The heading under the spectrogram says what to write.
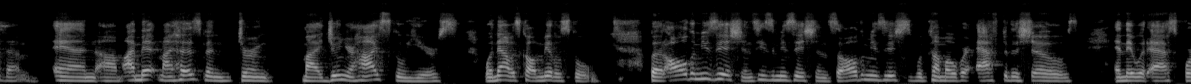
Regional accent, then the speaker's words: New Orleans, Louisiana, United States; moved away; also born or lived in Los Angeles; I'm originally from New Orleans, Louisiana

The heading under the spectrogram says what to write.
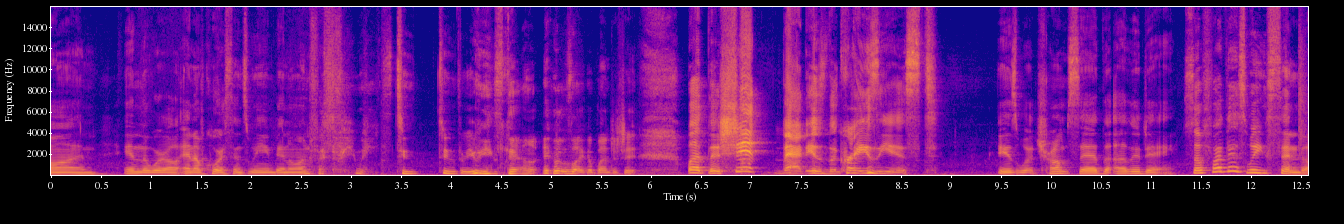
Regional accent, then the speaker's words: New York, United States; as a New Yorker

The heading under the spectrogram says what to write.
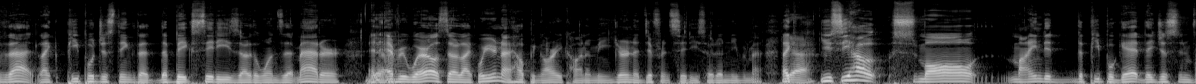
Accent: Huacho, Lima, Peru; moved away; I was raised in Huacho and Barranca

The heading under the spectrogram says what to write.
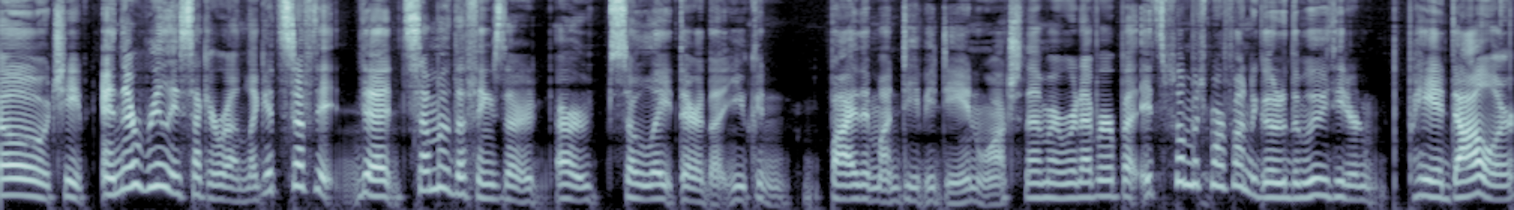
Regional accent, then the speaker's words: Madison, Wisconsin, United States; now in Chicago, United States; I either grew up right outside of Madison or I grew up in Madison

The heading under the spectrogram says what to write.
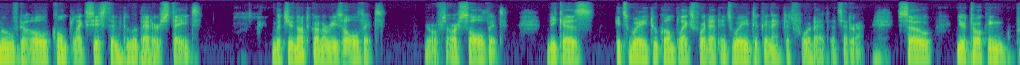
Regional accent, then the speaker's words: Netherlands; moved away; I'm sort of from Holland originally

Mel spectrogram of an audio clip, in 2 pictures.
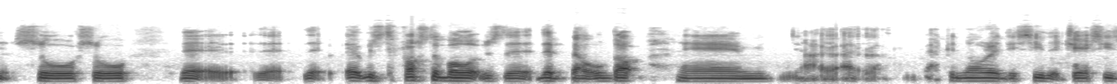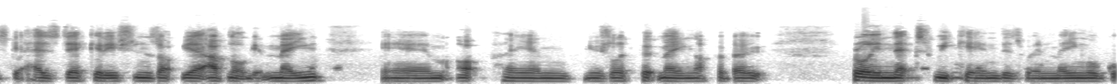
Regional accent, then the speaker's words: Paisley, Scotland, United Kingdom; also born or lived in Renfrew; I was born in Paisley, which is just the neighboring town to Glasgow.

